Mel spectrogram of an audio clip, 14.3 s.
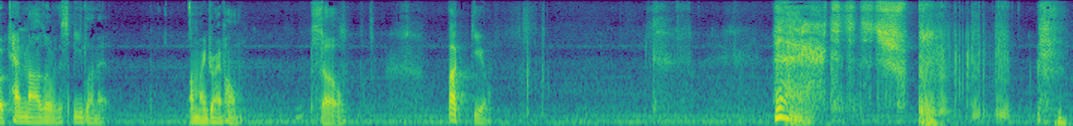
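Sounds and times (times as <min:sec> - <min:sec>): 
speech: 0:00.0 - 0:01.5, 0:02.5 - 0:03.3, 0:04.2 - 0:04.7, 0:06.0 - 0:06.6, 0:10.3 - 0:10.9
fart noise: 0:12.2 - 0:14.2.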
